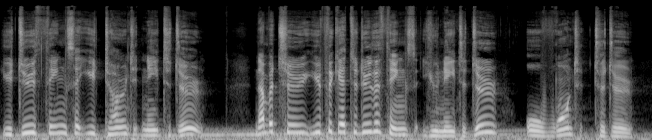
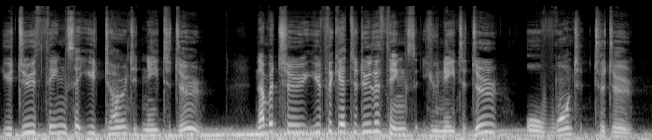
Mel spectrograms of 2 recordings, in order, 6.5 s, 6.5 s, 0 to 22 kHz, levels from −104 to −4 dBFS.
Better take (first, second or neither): first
